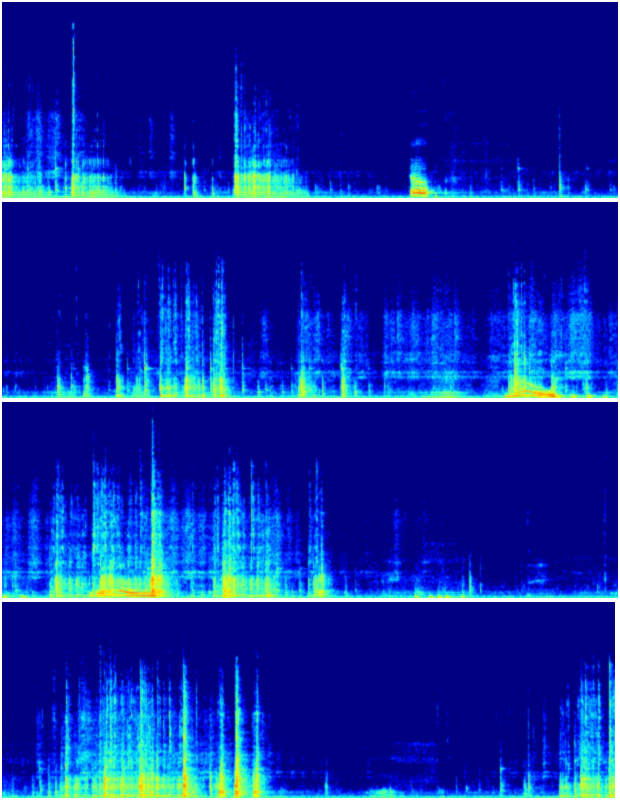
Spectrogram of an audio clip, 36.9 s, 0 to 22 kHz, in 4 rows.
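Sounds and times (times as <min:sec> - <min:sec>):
plastic toy parts clicking and rattling: 0:16.8 - 0:17.8, 0:18.6 - 0:23.4.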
